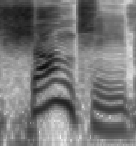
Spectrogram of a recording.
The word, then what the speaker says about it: Shang-Chi: Um, but also, it also shows that Wenwu, the character played by Tony Leung, uh, and it, it's Shang-Chi, by the way.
